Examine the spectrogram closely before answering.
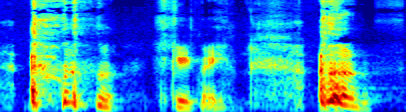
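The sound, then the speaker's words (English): A man coughs and clears his throat in a few short, harsh bursts separated by brief pauses, loud and close, with no talk in between. “excuse me, had a bit of a cough then.”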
